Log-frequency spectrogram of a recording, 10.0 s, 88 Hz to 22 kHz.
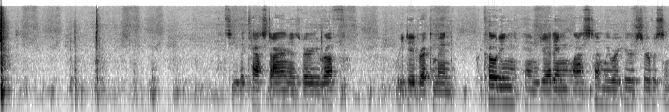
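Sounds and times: cable rubbing: 0:00.2 - 0:10.0.

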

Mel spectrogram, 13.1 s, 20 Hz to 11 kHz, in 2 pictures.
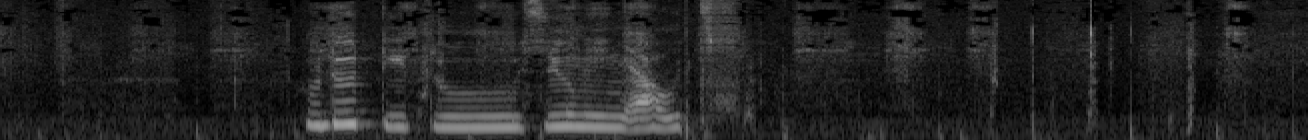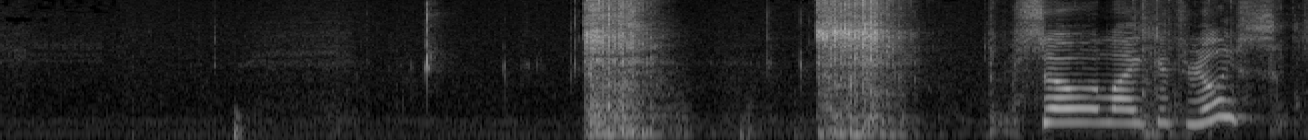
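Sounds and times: toy robot motor whirring: 0:10.6 - 0:11.2.

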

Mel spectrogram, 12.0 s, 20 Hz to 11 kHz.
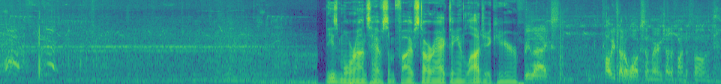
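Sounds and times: truck engine and tyres rumbling: 0:00.0 - 0:05.4.

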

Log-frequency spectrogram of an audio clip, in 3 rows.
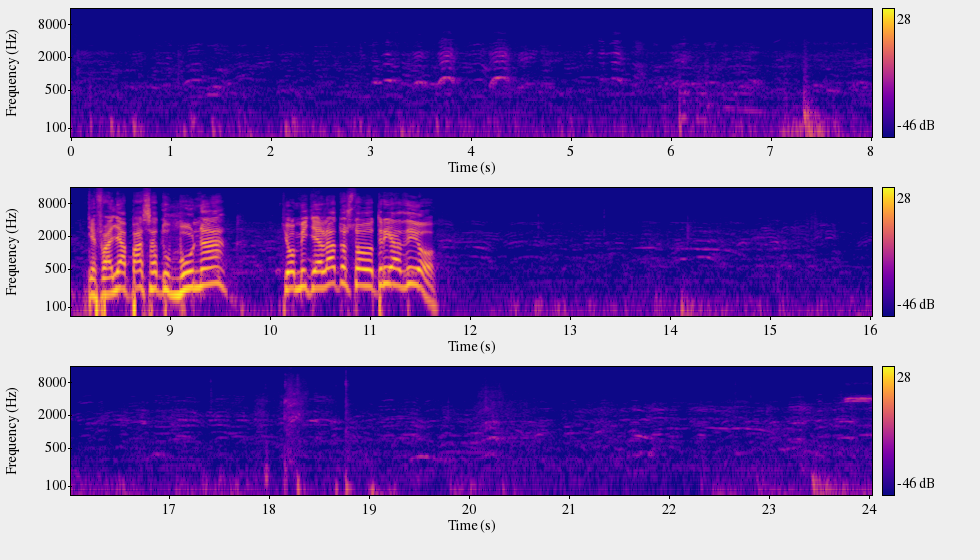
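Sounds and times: distant shouting and chatter: 0:00.0 - 0:24.0.

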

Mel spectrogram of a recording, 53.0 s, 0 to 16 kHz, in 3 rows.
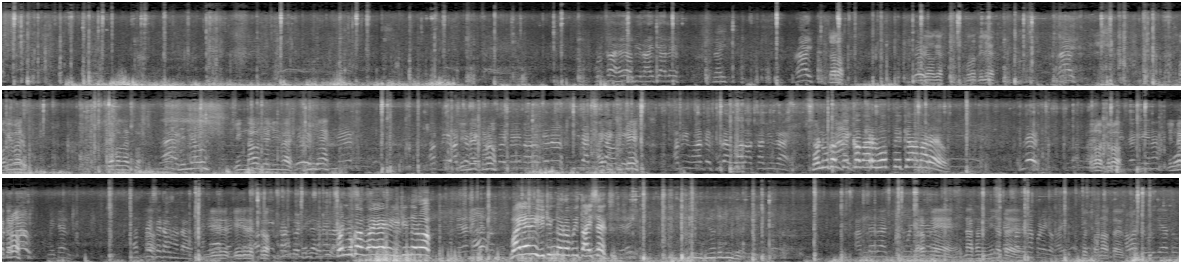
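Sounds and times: wind rumble on microphone: 0:00.9 - 0:09.3, 0:16.4 - 0:22.8, 0:25.4 - 0:27.1, 0:40.6 - 0:46.7, 0:47.4 - 0:53.0
ice axes striking ice: 0:21.6 - 0:35.1.

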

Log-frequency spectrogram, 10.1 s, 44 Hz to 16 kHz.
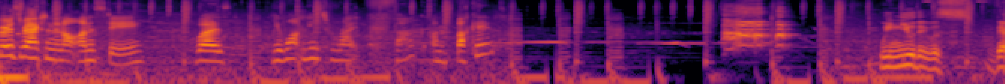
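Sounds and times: soft background music: 0:00.0 - 0:10.0
chicken squawk: 0:07.2 - 0:08.1.

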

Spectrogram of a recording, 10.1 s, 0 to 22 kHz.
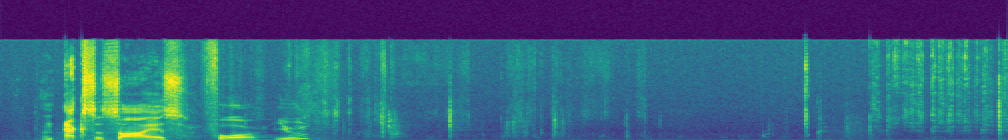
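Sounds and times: chalk scratching on blackboard: 0:08.7 - 0:10.0
chalk tapping on blackboard: 0:08.7 - 0:10.0.

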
